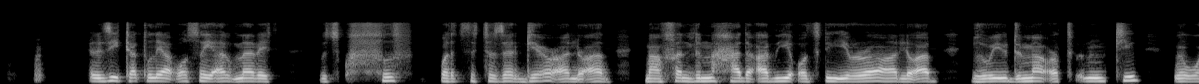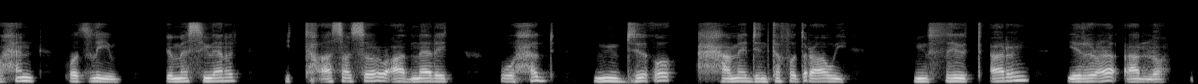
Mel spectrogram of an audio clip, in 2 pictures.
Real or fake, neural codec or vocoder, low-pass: fake; codec, 16 kHz, 0.5 kbps, FunCodec, trained on LibriTTS, 25 frames a second; 7.2 kHz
